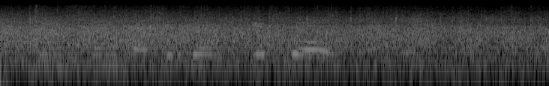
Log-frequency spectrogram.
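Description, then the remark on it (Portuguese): An audience applauds steadily for several seconds as an offering to the Lord. A dense, even wash of clapping, with scattered voices calling out over it. “Você pode dar uma oferta de salvo de palmas para o Senhor?”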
